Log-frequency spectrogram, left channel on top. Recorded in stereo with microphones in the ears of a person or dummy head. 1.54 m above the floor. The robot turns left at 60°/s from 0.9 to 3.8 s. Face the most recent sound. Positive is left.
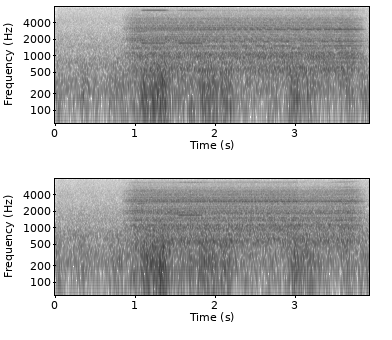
No sound to turn to.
